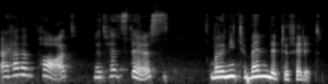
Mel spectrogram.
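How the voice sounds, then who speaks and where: A woman with a fairly high voice and a foreign accent in her English. She talks casually as she works, in a playful, argumentative way, with a little music behind her. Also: expressive, measured pace, mellow, dull audio. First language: not English. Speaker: motorcycle builder and video host. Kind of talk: casual banter while working. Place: motorcycle workshop.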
